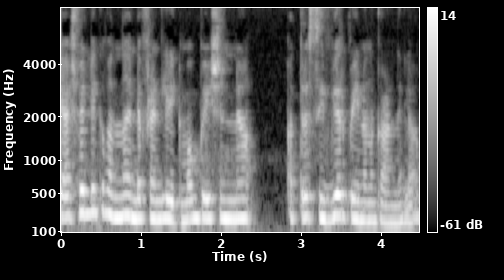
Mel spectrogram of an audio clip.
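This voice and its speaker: A woman with a Keralan accent speaks at a medium pitch. Her tone is dark and mellow and somewhat breathy, with fairly even intonation. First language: Malayalam. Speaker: doctor vlogger. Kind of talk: personal storytelling vlog. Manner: code-switching English and Malayalam.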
